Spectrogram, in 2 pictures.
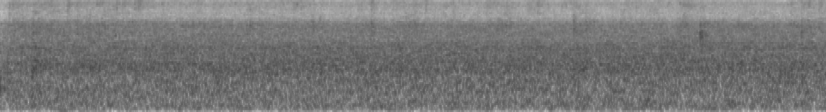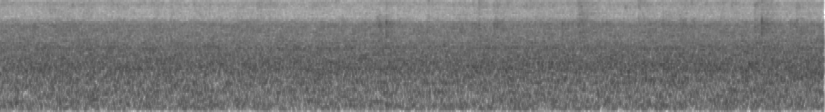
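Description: Heavy rain pours steadily during a storm in Thailand, a dense, constant hiss of drops on surfaces that stays loud and unbroken throughout, with no voices.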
